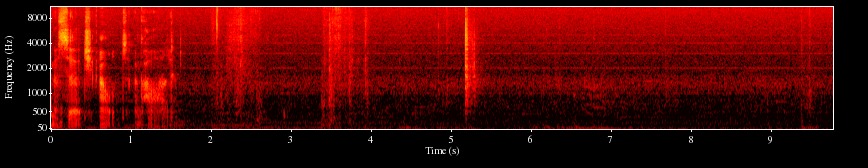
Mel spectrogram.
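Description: A deck of playing cards is shuffled by hand.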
